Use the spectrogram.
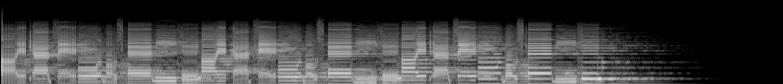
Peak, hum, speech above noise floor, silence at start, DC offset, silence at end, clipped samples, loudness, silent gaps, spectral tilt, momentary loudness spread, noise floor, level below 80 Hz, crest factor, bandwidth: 0 dBFS; none; 73 dB; 0 s; 2%; 0 s; under 0.1%; -16 LUFS; none; -5.5 dB/octave; 4 LU; -89 dBFS; -44 dBFS; 16 dB; 9 kHz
